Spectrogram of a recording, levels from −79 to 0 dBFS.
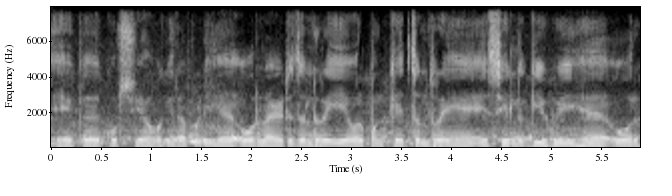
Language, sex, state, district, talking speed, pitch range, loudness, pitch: Hindi, male, Rajasthan, Bikaner, 215 wpm, 145-150 Hz, -13 LUFS, 150 Hz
